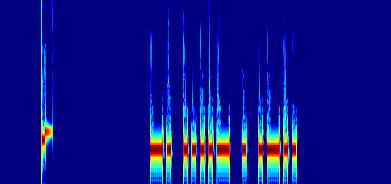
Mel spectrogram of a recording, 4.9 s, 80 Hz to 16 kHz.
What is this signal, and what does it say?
Morse code, heard as a keyed tone, about 22 wpm, 700 Hz. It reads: N4EL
